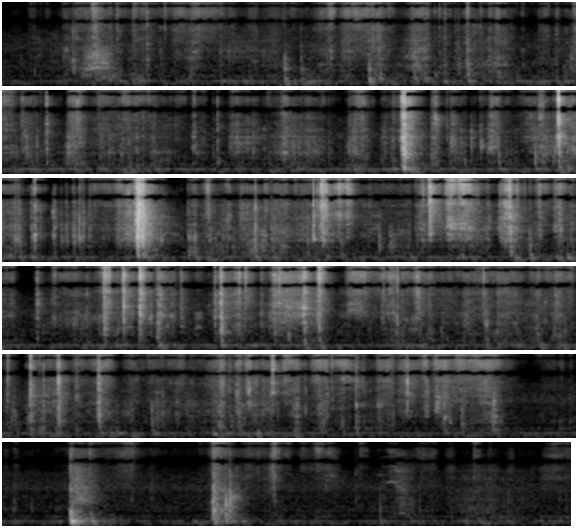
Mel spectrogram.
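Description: Cardboard shipping box being handled and torn open by hand: continual rustling, scraping and clicking of the cardboard, with a few sharp knocks about seven, ten and twenty-two seconds in.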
